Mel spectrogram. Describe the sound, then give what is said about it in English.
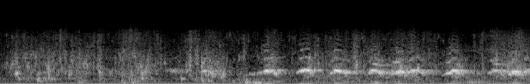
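Bloodhounds pursuing a fugitive bay in a steady run of drawn-out, mid-pitched howls that grow louder partway through, over a continuous wash of splashing, churning, icy river water. “After me with bloodhounds.”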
